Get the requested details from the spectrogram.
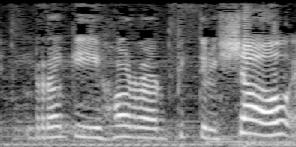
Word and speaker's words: Rocky Horror Picture Show: Bueno, Brian nos comenta, siguiendo la línea de Horror, que le encantaría que se estrene Rocky Horror Picture Show, esta vez lo dije bien.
